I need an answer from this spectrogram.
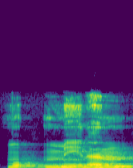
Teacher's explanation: ഹംസ ഷിദ്ദത്തിൻ്റെ ഹർഫാണ്. മുഅ്മിനൻ എന്ന് വ്യക്തമായി ഹംസ ഉച്ചരിക്കുക.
